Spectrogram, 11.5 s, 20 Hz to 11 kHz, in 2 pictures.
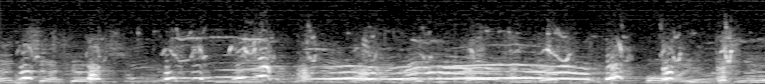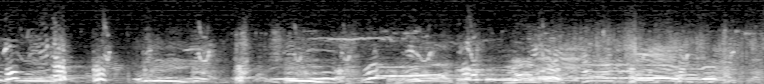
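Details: Sled dog race weekend in the Forest of Dean, November 2001, huskies recorded on VHS: many overlapping excited yelps and short barks, a dense noisy chorus with some human voices mixed in.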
